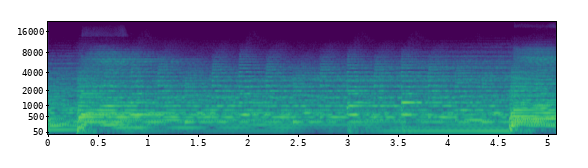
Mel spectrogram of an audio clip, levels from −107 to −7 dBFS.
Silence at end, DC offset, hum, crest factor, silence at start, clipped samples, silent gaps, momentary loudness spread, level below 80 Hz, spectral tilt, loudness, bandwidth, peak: 0 s; under 0.1%; none; 16 dB; 0 s; under 0.1%; none; 7 LU; -56 dBFS; -5 dB/octave; -36 LUFS; 10.5 kHz; -18 dBFS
